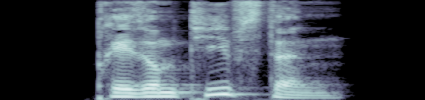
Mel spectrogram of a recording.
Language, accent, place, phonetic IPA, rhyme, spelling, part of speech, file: German, Germany, Berlin, [pʁɛzʊmˈtiːfstn̩], -iːfstn̩, präsumtivsten, adjective, De-präsumtivsten.ogg
- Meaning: 1. superlative degree of präsumtiv 2. inflection of präsumtiv: strong genitive masculine/neuter singular superlative degree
